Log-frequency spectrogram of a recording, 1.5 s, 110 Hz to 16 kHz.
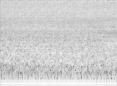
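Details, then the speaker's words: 2008 Roush 427R Mustang V8, 72,000 miles, salvage car, warm: deep steady burble at idle with an even low hum and no knocks or ticks; absolutely quiet, sounds healthy. "Absolutely quiet. Purrs like a kitten, man."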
